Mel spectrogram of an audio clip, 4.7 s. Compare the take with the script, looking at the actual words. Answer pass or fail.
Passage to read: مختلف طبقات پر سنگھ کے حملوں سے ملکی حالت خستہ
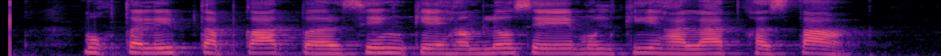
pass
